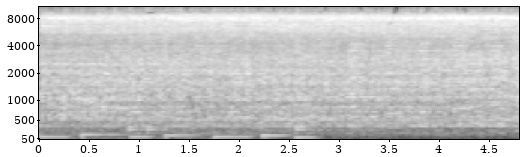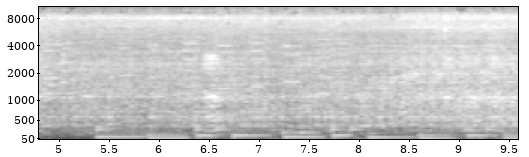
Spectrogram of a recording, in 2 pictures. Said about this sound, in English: My mixer sounds like it's on its last leg.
